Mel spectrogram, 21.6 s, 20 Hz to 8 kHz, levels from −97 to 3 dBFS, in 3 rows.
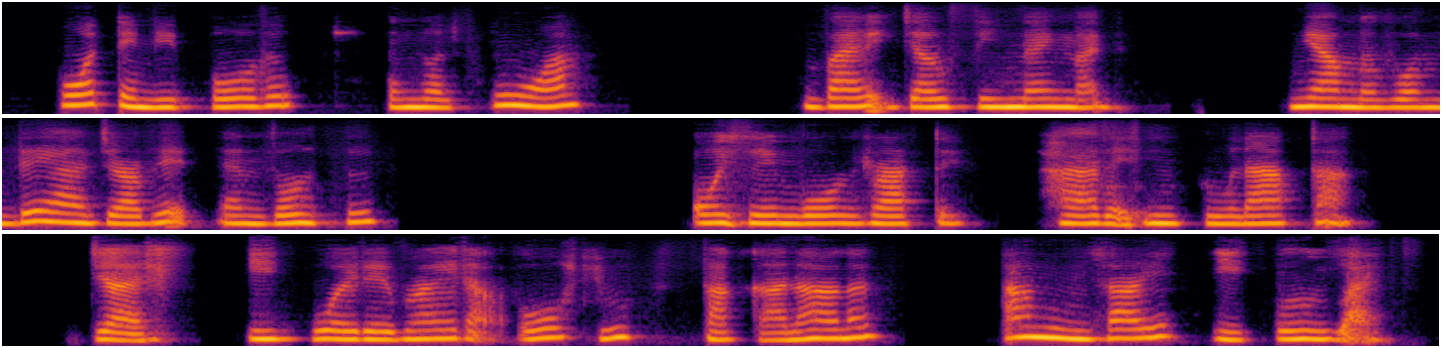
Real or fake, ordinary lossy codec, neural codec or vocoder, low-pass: fake; none; codec, 16 kHz, 0.5 kbps, FunCodec, trained on Chinese and English, 25 frames a second; none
